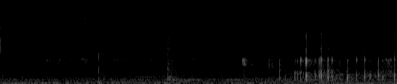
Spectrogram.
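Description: Fingertips and nails tap and scratch the top and sides of a black plastic screw lid on a medium black plastic hair gel jar with a green label. Quiet, soft scratching gives way to sharper, clicky taps in the last second and a half, each with a brief, hollow ring.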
